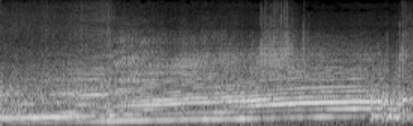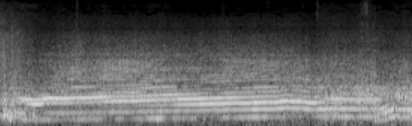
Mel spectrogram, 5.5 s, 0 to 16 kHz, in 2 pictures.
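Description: Ferrari F430's V8 accelerating hard, the revs rising through a gear, dropping at an upshift about two and a half seconds in, then rising again to another shift near the end.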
